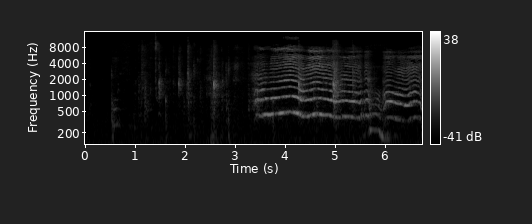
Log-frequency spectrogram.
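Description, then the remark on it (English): A few seconds of soft clattering and handling noises, then a baby bursts into loud, sustained wailing, its pitch wavering as the cry continues without pause. “It's like, the human kitten is making noise.”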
